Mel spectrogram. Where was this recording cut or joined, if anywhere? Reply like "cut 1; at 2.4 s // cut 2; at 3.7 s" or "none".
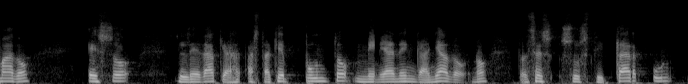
cut 1; at 2.2 s // cut 2; at 3.7 s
